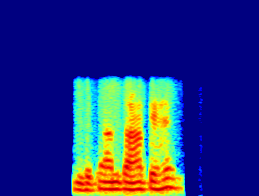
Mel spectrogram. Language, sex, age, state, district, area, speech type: Hindi, male, 30-45, Uttar Pradesh, Ayodhya, rural, conversation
